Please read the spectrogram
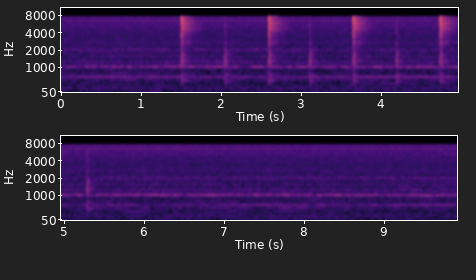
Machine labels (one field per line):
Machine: valve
